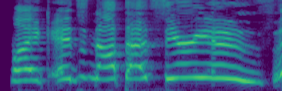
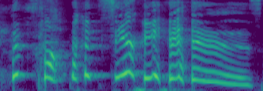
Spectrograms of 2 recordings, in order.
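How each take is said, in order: First: Said in the usual way. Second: Slow, laughing, stress on not; amused and drawn-out dismissal. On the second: Real, not acted. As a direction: laugh through "not that serious".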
